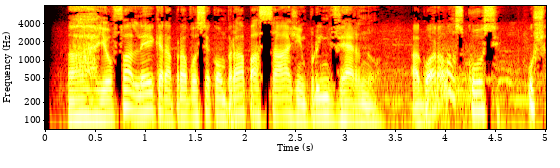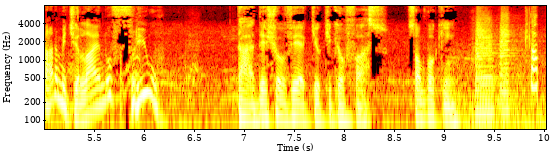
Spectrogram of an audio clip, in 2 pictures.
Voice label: portuguese brazilian commercial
